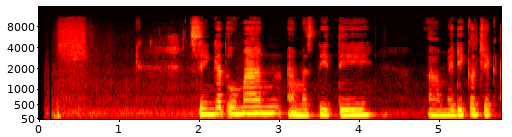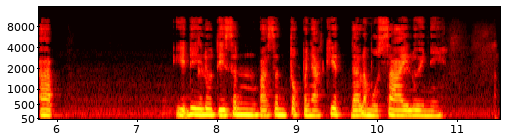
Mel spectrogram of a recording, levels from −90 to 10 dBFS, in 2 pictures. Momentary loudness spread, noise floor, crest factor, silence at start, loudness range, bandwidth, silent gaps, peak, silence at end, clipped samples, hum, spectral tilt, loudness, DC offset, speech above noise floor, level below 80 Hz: 13 LU; -56 dBFS; 16 dB; 0.2 s; 4 LU; 11 kHz; none; -2 dBFS; 0.7 s; under 0.1%; none; -7 dB/octave; -18 LUFS; under 0.1%; 38 dB; -62 dBFS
